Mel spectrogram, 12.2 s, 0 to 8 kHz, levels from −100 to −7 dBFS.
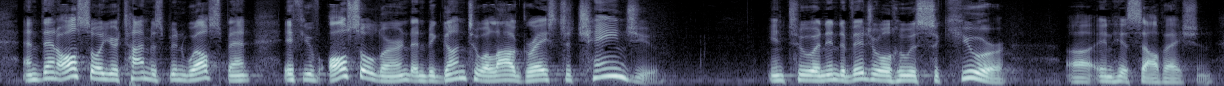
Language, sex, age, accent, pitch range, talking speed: English, male, 60-79, American, 100-145 Hz, 145 wpm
